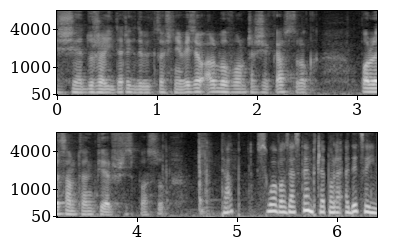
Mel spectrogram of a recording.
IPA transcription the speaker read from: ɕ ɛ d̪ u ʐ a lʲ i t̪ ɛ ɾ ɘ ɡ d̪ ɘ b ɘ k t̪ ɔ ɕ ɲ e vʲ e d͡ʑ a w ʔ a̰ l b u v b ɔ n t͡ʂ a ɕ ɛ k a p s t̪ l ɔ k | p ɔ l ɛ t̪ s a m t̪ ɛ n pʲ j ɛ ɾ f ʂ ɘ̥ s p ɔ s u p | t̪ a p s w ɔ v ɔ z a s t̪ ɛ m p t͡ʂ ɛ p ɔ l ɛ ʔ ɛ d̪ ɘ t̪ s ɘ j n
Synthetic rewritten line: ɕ ɛ d̪ u ʐ ɛ lʲ i t̪ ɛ ɾ ɘ ɡ d̪ ɘ b ɘ k t̪ ɔ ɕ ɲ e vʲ e d͡ʑ a w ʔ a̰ l b ɔ v w ɔ n t͡ʂ a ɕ ɛ k a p s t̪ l ɔ k | p ɔ l ɛ t̪ s a m t̪ ɛ n pʲ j ɛ ɾ f ʂ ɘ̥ s p ɔ s u p | t̪ a p s w ɔ v ɔ z a s t̪ ɛ m p t͡ʂ ɛ p ɔ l ɛ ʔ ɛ d̪ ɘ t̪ s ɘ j n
